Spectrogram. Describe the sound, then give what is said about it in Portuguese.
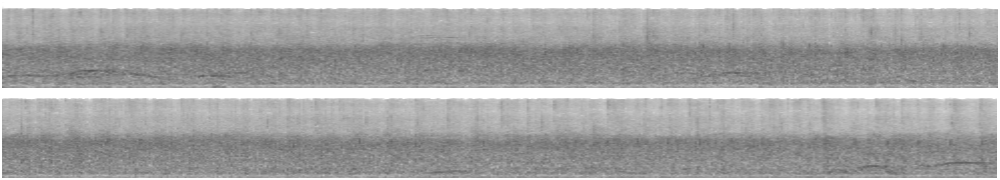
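A church audience stands and applauds steadily for about twenty seconds in honor of a decision made by fellow church members, a loud, dense wash of clapping with no breaks, and faint voices mixed in beneath it. “Eu vou pedir para a igreja ficar de pé, porque é para aplaudir de pé a decisão desses irmãos.”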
